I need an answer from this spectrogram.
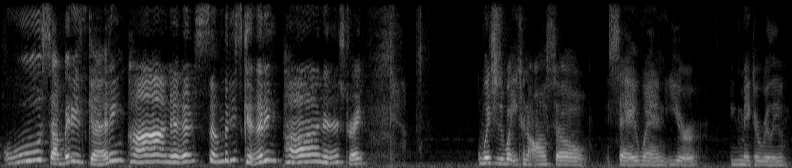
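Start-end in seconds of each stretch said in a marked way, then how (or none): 0.1-4.4 a teasing, gleeful put-on voice; mocking gleeful voice. Mocking how people hear karma, gleeful singsong. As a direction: mimic people gloating over punishment. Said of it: "Their head goes to".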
